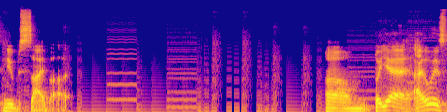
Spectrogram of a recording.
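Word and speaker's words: Noob Saibot: Um, but yeah, we all we always pronounce it Noob Sabbot, but I think it's Noob Saabot.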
